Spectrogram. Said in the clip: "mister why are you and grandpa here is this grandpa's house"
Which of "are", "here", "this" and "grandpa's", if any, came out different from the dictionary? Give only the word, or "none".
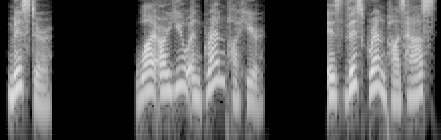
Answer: none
